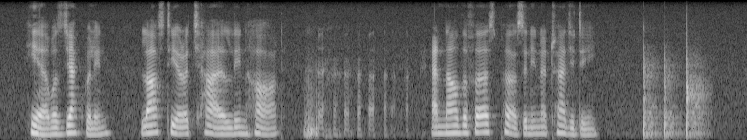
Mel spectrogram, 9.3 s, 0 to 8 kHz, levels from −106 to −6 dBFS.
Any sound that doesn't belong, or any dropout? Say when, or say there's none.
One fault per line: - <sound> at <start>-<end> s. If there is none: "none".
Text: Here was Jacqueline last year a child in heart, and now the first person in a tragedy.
- laugh at 3.8-5.1 s
- thud at 8.0-8.9 s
